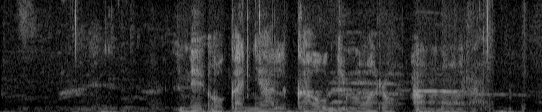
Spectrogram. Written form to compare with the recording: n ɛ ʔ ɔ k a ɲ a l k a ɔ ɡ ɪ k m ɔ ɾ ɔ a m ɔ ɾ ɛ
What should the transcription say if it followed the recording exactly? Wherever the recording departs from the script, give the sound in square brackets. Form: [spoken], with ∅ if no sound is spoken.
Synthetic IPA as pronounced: n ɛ ʔ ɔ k a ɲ a l k a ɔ ɡ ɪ [∅] m ɔ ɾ ɔ a m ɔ ɾ [a]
